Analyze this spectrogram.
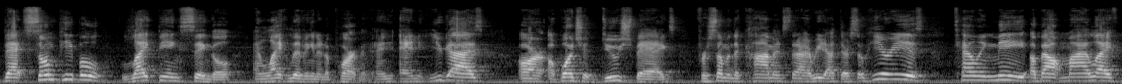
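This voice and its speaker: A vlogger in his thirties with a New Jersey accent rants combatively and boastfully to camera, using lots of fillers. His voice is on the high side, expressive, brisk, pushed and bright, with slight background noise.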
